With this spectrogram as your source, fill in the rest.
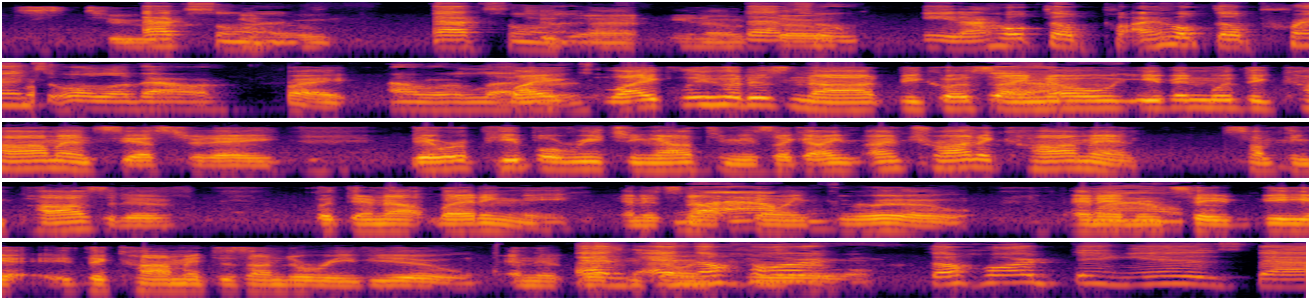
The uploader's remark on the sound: recorded as an Instagram Live event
